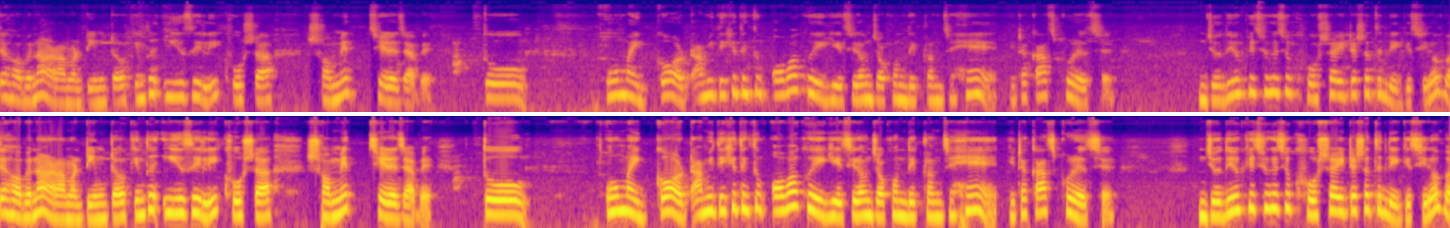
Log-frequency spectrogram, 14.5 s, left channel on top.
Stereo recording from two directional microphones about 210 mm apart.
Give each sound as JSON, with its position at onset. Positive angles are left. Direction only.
{"t": 0.0, "sound": "speech", "side_deg": -40}
{"t": 6.2, "sound": "speech", "side_deg": -40}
